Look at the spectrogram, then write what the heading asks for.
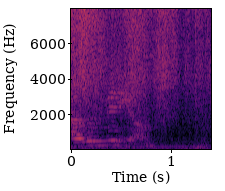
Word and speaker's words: aluminium: Say it like the British do. Aluminium. What'd you say? Aluminium? That's how you say it? That's how British people say it.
